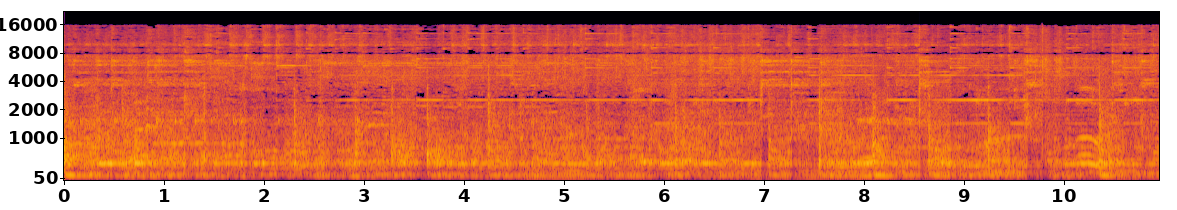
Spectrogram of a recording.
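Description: Several tambourines and hand shakers are shaken at once by small children, a continuous jangling, rattling clatter with no steady beat.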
